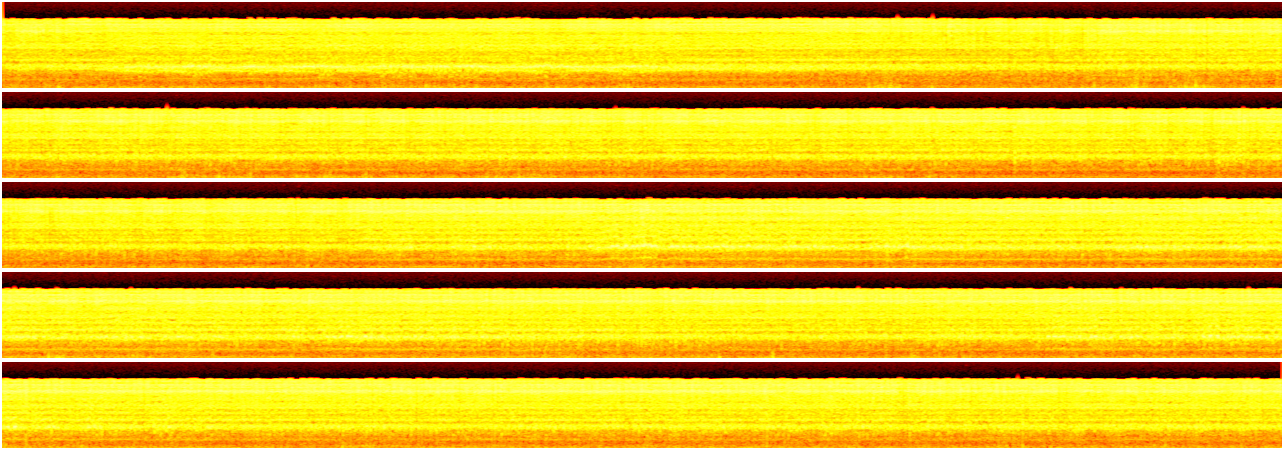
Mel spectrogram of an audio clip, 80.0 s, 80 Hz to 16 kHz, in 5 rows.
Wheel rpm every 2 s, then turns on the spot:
110, 110, 120, 120, 110, 110, 110, 120, 110, 120, 110, 110, 120, 120, 120, 120, 110, 110, 110, 110, 110, 110, 110, 110, 110, 110, 110, 120, 120, 110, 110, 110, 120, 110, 110, 120, 120, 120, 110, 110.
none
